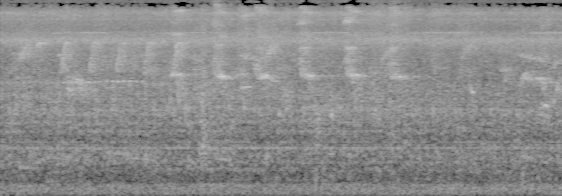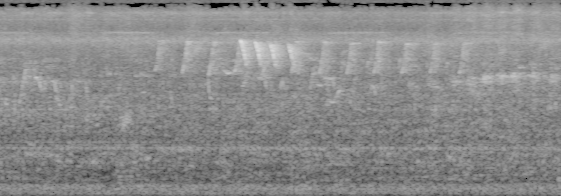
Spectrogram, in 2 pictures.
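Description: A bird singing in quick runs of short high notes, the loudest run about ten seconds in, over a steady low background rumble.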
